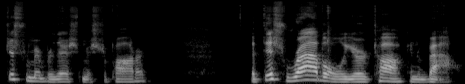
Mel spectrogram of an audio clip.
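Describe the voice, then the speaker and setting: Man acting an earnest, stammering young idealist, swooping pitch. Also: lively intonation, a bit bright. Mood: indignant. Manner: stammering, impassioned, halting. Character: earnest, indignant young man defending his late father. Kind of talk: hammed-up amateur reading of a classic radio play.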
